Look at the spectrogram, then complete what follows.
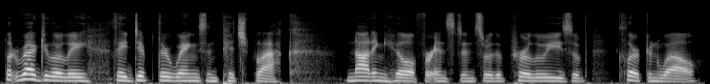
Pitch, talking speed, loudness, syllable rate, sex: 160 Hz, 150 wpm, -18 LUFS, 4.7 syllables/s, female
